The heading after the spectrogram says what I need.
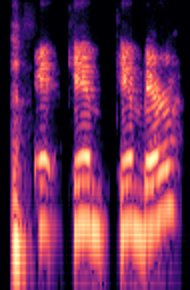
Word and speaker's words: Canberra: yeah four air crew Canberra I just came Brown is how you would pronounce it properly it's the capital of Australia wow so I got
